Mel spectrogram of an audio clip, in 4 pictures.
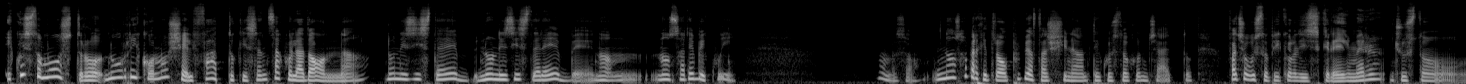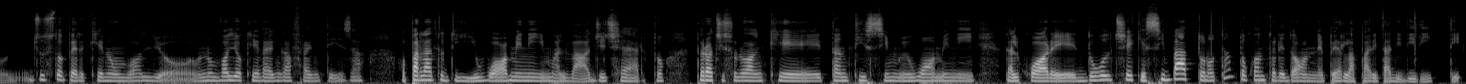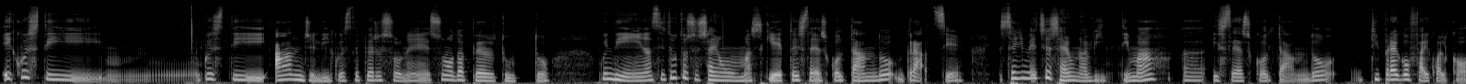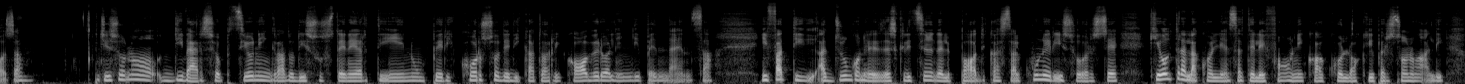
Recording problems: none

